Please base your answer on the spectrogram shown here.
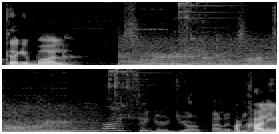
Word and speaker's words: Akali: I figured your palate Akali rhymes with Rakari.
